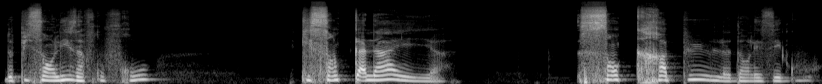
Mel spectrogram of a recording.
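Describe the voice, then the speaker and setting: Female poet for recited verse: slightly low, dark and mellow, deliberate phrasing with weighty pauses. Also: creaky. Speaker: poet reading own work. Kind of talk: slow recited poetry reading.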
